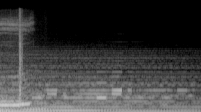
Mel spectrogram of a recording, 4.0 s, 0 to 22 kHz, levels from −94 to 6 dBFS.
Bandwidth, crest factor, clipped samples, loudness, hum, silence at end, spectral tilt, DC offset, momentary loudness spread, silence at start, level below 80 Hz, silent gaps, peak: 16 kHz; 18 dB; under 0.1%; -24 LUFS; none; 0 s; -6.5 dB/octave; under 0.1%; 18 LU; 0 s; -30 dBFS; none; -6 dBFS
